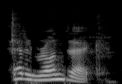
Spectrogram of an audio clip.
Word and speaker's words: Adirondack: And beautifully pronounced, by the way, Adirondack chair. So Adirondack.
